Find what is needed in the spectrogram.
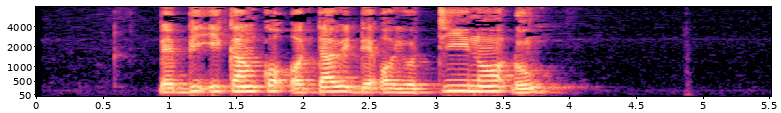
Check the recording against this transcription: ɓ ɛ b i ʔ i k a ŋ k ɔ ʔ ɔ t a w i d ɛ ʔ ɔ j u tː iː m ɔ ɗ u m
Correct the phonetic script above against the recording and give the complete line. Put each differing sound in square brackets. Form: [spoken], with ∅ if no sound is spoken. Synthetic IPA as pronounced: ɓ ɛ b i ʔ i k a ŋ k ɔ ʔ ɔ t a w i d ɛ ʔ ɔ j [o] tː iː [n] ɔ ɗ u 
